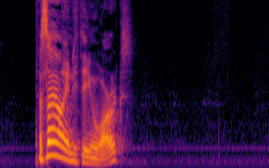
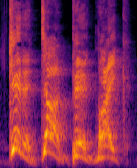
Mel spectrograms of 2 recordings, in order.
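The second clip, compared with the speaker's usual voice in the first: normal talking voice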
